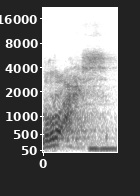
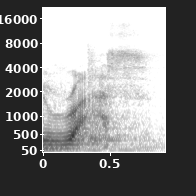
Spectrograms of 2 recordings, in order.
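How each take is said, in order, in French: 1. Les lettres sont épelées avec un accent espagnol. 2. Les lettres sont épelées avec un accent anglais. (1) "en espagnol" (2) "à l'anglaise"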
